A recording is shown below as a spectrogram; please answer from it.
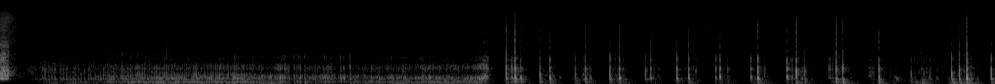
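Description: Fingernails and fingertips scratch across the paper cover of a closed beige hardcover book lying on a table. A steady, dry scratching fills the first half, then it breaks into a quick series of short, sharp scrapes with brief silences between them.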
